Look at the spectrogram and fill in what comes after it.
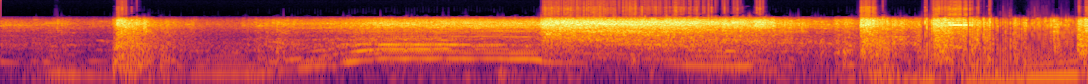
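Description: A car engine revving up and back down, with a few sharp knocks.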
